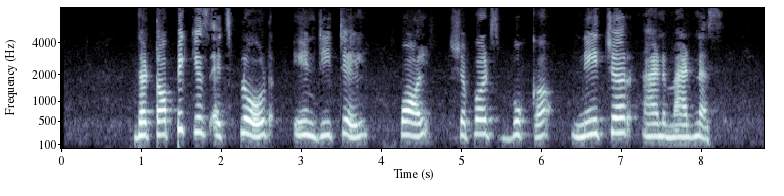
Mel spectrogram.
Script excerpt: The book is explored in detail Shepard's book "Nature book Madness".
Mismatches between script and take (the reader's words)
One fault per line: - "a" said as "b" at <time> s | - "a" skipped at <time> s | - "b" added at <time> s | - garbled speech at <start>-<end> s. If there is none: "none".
- "book" said as "topic" at 1.1 s
- "Paul" added at 4.2 s
- "book" said as "and" at 7.3 s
